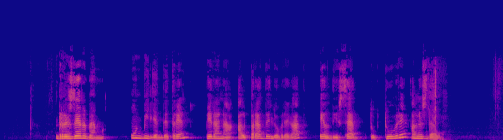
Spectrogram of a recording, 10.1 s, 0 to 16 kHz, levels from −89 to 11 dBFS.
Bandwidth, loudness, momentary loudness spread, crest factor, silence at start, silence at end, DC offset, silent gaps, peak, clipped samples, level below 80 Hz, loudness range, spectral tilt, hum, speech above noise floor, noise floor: 10 kHz; -28 LUFS; 12 LU; 20 dB; 1.1 s; 1.2 s; under 0.1%; none; -8 dBFS; under 0.1%; -78 dBFS; 3 LU; -5 dB/octave; none; 44 dB; -71 dBFS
